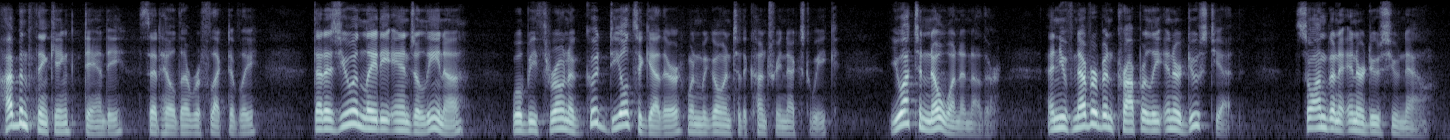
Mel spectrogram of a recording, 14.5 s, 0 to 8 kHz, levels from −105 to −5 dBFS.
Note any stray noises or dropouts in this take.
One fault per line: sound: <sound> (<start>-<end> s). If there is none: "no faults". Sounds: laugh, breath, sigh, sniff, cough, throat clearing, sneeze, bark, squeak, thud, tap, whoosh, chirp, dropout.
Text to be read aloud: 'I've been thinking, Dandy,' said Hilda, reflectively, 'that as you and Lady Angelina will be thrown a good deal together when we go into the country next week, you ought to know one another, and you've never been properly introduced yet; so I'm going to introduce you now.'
no faults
